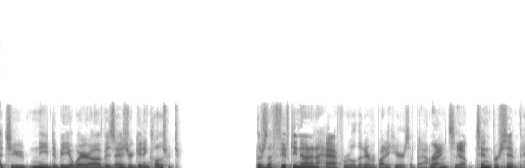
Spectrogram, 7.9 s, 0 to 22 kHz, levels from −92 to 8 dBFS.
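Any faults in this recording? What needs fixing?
Short concealed packet loss at 2.39–2.46 s, 2.50–2.54 s and 2.60–2.64 s: about 40, 20 and 20 ms of audio arrived too late, so the decoder extended the preceding speech and produced brief smears. Long network dropout, likely cause, from 2.66 to 3.85 s: about 1.2 s of speech is gone, with a short fading continuation and then roughly 1.1 s of near-silence before the speech resumes partway through. The call codec's audible band stops near 8 kHz, which fits Opus at about 32 kbps. To prevent both faults, stabilise the network link and enable in-band FEC with a somewhat deeper jitter buffer, so that late or lost packets can be recovered instead of concealed.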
